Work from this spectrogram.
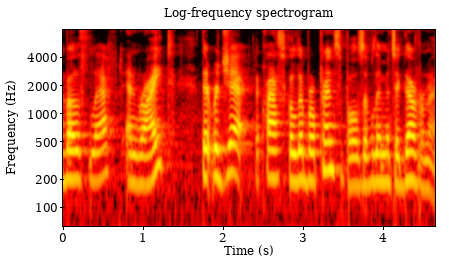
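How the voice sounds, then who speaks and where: In a Southern US accent, a woman speaks at a fairly quick pace with ordinary pitch variation, in a very clean recording with a silent background. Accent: Southern US (Alabama), noticeable. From US South, Alabama. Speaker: lecturer. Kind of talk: lecture. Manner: relaxed, frequent fillers.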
